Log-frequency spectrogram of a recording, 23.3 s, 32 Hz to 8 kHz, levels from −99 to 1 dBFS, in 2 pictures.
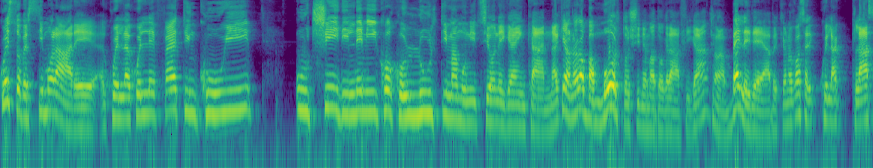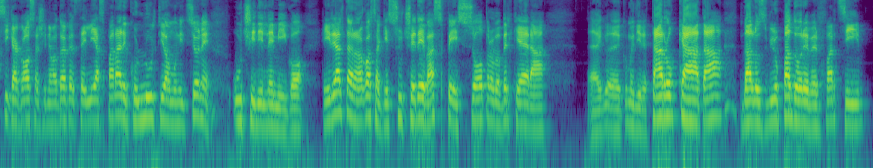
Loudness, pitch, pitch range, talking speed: -15 LUFS, 155 Hz, 135-185 Hz, 175 wpm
